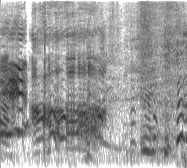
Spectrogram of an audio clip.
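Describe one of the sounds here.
A man shouts loudly into a microphone.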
